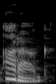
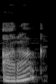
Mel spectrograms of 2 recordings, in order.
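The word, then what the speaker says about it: արագ: In eastern Armenian we say arag a r a ag. In western Armenian we say arag. A r a c. Can you pronounce arag or arak depending on your dialect?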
